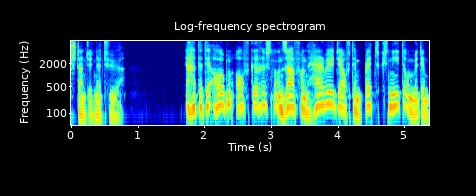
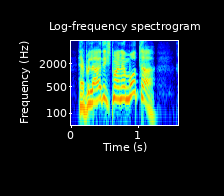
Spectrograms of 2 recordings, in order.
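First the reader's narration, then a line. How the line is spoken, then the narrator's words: Calling out. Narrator (German): rief Seamus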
